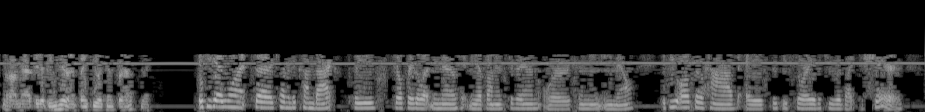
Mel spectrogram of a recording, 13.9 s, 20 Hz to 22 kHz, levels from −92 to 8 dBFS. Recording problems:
garbled, watery; badly; nothing above 3 kHz
distortion; slight; 9 dB below the speech
high-pitched whine; loud; throughout; 600 Hz, 6 dB below the speech

